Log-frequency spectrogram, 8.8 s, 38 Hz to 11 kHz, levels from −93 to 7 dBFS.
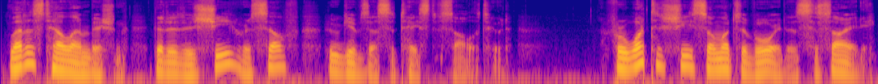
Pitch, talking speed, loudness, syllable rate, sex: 95 Hz, 170 wpm, -19 LUFS, 5.1 syllables/s, male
